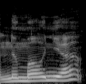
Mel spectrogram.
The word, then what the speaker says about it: pneumonia: for mentioning that uh pneumonia um is uh something that you don't pronounce the p in it so that's English it's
